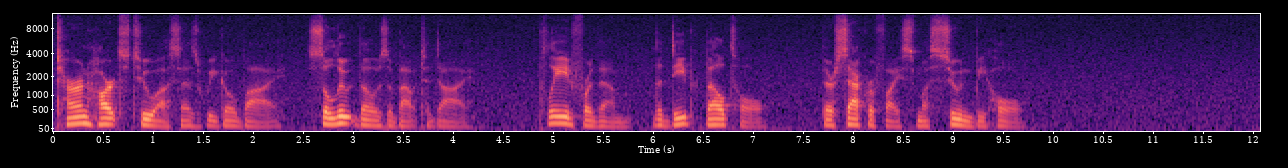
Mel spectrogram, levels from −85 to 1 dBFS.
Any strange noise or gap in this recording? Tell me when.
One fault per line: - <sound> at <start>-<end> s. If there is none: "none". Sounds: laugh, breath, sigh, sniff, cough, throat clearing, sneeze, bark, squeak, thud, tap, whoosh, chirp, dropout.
none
